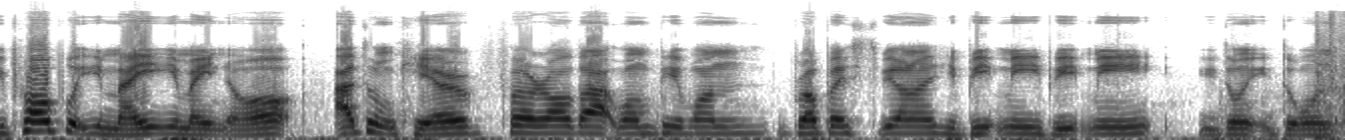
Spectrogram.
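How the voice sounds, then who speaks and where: Speaking fairly quickly with a Scottish accent, a woman is heard over noticeable background noise. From Scotland, Edinburgh. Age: 20s. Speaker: gaming youtuber. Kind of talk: Q&A video answering viewer questions. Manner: casual, rambling with repetitions.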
